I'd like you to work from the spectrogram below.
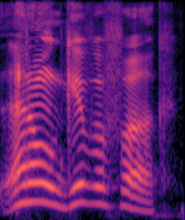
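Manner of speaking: ordinary talk, nothing marked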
